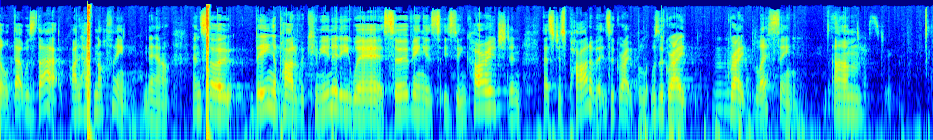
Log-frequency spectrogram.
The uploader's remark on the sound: Final Session of the Divergent Church Radiance Women's Conference 2019.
